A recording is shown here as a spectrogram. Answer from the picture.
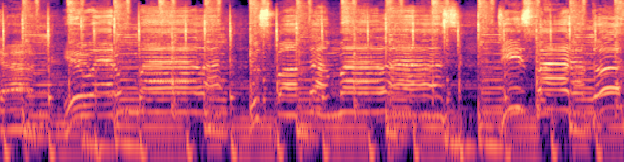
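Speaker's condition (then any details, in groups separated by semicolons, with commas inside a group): No condition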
